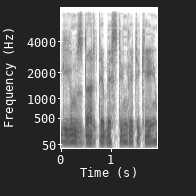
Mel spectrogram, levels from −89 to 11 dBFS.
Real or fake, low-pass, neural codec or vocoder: real; 7.2 kHz; none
